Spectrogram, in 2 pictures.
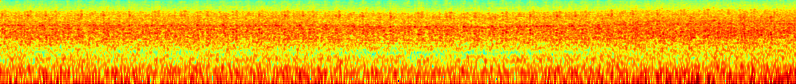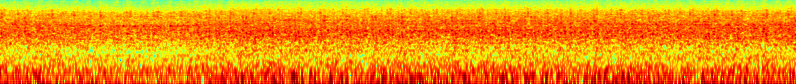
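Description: A truck's diesel engine rumbles steadily as it drives slowly.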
